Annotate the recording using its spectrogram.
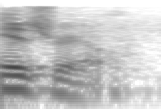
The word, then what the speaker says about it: Jezreel: It's spelled Jezreel, but they pronounce it Israel.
